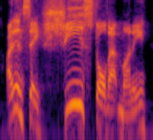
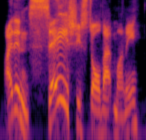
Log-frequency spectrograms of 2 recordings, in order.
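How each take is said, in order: First: The word "she" is stressed. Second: The word "say" is stressed. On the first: Someone else stole it. "It wasn't her, it was someone else that stole it" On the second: It was written, not said. "I didn't say it, I wrote it"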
